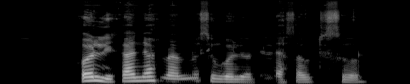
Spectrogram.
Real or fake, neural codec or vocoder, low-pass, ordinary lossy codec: real; none; none; none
